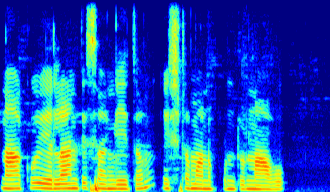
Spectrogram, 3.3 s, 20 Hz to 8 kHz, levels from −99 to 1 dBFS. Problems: constant background noise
